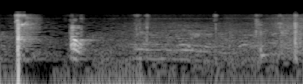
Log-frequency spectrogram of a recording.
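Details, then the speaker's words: A baby girl being bounced and held gives two abrupt, sharp hiccups about half a second apart, called a big hiccup, followed by quieter room sounds. "Oh, big hiccup. That's a big hiccup. That's a big hiccup, baby."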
